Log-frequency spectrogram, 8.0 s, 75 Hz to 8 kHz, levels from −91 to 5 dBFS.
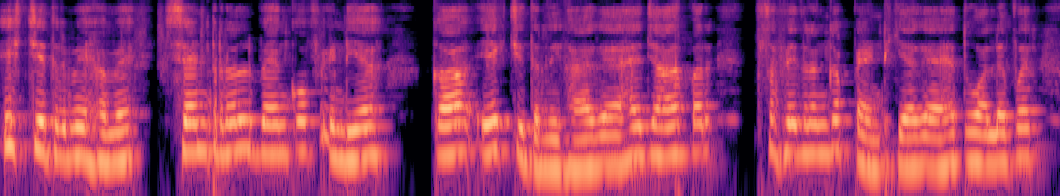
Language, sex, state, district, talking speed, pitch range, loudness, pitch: Hindi, male, Uttar Pradesh, Saharanpur, 190 wpm, 170-215 Hz, -17 LUFS, 200 Hz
